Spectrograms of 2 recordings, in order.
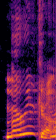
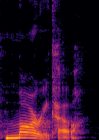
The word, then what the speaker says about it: Mariko: But Eastern names, in Japan, tend to have an emphasis on the first syllable. So Mariko. Instead of Mariko.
